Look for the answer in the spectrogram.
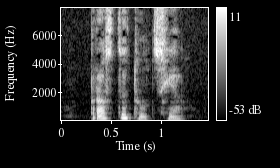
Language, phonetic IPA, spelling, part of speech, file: Polish, [ˌprɔstɨˈtut͡sʲja], prostytucja, noun, LL-Q809 (pol)-prostytucja.wav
